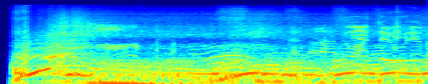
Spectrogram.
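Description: An SUV's engine running: it revs up briefly near the start, then settles into a steady low rumble.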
